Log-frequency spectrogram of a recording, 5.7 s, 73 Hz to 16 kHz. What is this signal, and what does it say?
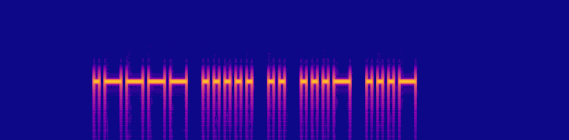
Morse code, heard as a keyed tone, about 22 wpm, 700 Hz. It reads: 15IVV
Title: Five Challenging Letter-Number Combinations 22wpm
